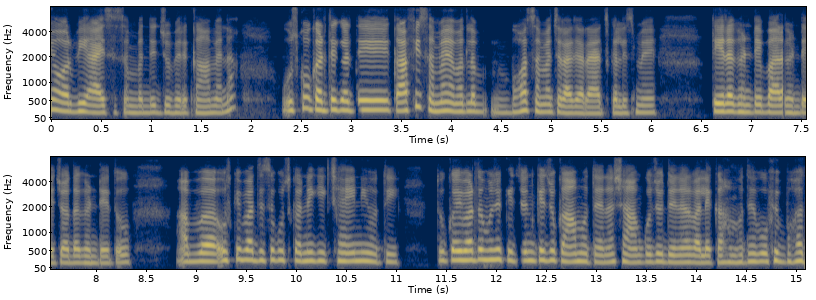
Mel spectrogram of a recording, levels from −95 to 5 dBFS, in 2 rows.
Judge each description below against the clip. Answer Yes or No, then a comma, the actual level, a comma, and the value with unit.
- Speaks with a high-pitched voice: Yes, high, 210 Hz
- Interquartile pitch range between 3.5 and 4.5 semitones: Yes, average, 4.1 semitones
